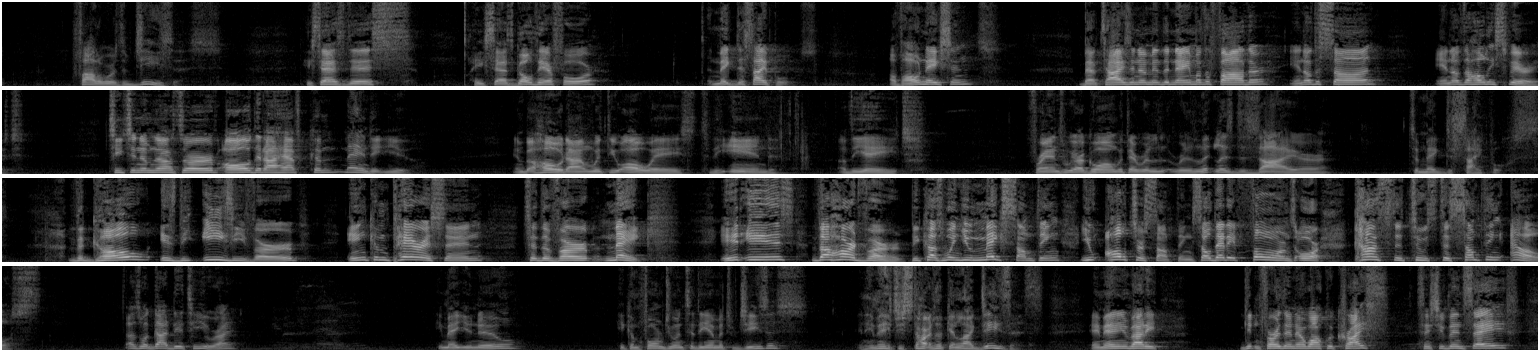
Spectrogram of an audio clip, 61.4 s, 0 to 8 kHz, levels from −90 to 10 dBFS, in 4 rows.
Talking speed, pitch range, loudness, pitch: 140 wpm, 120-190 Hz, -31 LUFS, 165 Hz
